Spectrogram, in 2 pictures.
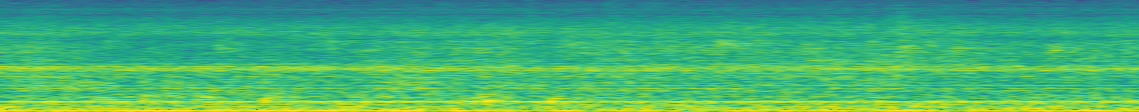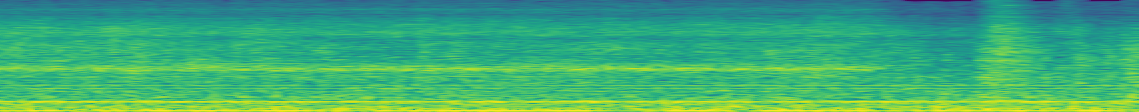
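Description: Near silence: faint room tone with a steady low hum and a thin high whine that stops shortly before the end.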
